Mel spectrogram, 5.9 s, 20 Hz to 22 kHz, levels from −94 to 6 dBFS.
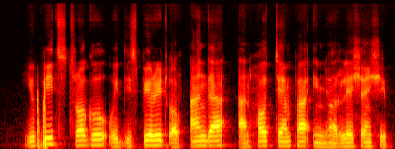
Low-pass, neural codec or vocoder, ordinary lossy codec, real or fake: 19.8 kHz; codec, 44.1 kHz, 7.8 kbps, DAC; none; fake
